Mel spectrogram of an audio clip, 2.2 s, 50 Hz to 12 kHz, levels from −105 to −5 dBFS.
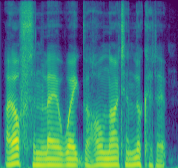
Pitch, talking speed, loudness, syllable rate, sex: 120 Hz, 295 wpm, -16 LUFS, 7.5 syllables/s, male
